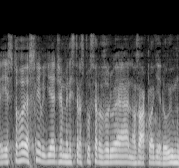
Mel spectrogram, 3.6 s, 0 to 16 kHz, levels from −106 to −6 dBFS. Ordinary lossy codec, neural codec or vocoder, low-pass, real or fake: MP3, 48 kbps; codec, 16 kHz, 4 kbps, FunCodec, trained on Chinese and English, 50 frames a second; 7.2 kHz; fake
